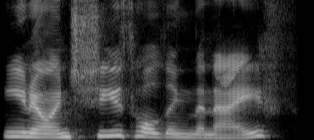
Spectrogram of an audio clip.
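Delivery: ordinary talk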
